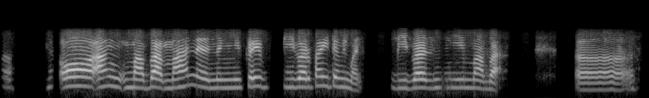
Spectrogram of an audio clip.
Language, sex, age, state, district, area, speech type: Bodo, female, 18-30, Assam, Udalguri, urban, conversation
